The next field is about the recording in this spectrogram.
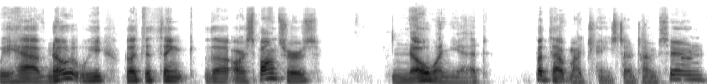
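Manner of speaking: public radio announcer voice. Podcast host wrapping up the show, going back to his NPR voice. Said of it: "I will go back to my N P R voice".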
